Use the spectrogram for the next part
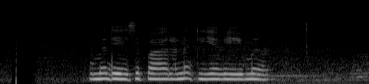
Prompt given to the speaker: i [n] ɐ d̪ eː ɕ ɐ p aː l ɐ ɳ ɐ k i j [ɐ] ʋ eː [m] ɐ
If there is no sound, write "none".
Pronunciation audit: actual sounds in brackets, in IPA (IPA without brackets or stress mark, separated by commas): m, ɐ, m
